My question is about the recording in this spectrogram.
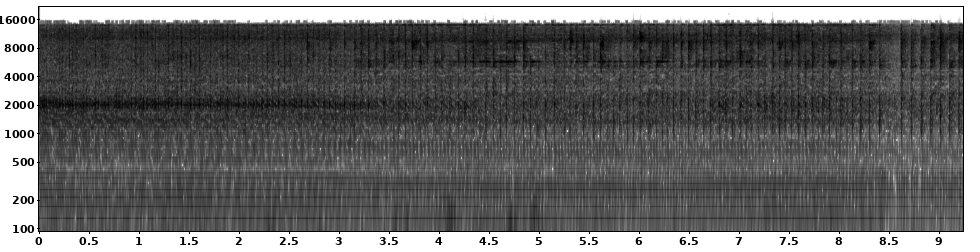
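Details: Craftsman 25cc two-stroke string trimmer, found roadside and would only fire on starter fluid, after a carburetor tune: buzzes at high speed with steady crisp rapid firing, no stumbling or surging; runs clean.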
